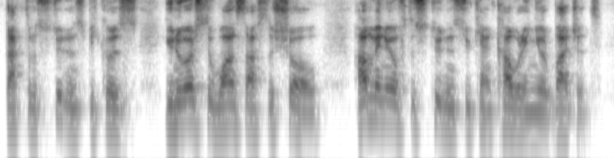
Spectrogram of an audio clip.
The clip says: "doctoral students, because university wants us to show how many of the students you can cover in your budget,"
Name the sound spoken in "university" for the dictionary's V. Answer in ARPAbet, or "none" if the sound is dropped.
V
